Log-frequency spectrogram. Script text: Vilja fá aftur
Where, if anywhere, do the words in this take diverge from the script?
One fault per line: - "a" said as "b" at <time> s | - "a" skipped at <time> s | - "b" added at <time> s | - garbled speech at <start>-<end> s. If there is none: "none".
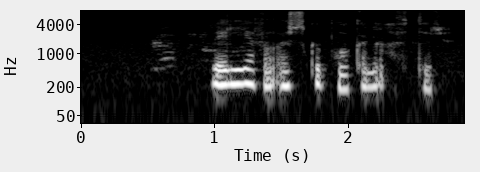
- "öskupokana" added at 1.5 s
